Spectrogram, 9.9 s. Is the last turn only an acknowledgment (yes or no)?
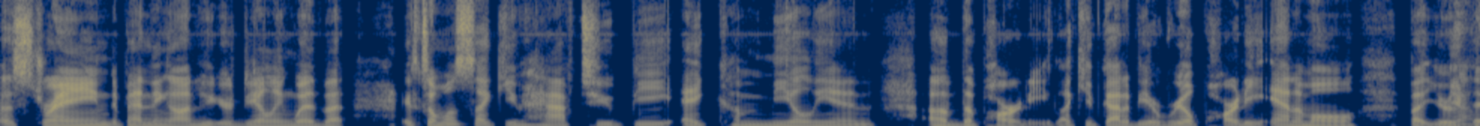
yes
